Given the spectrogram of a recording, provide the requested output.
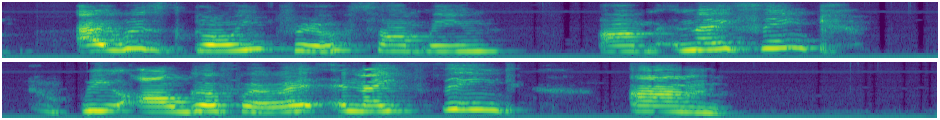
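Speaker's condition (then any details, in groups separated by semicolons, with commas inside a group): Cerebral palsy; affects fine motor skills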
